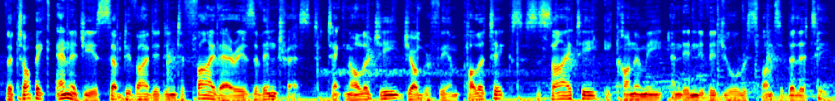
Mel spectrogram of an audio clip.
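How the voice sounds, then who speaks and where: A man reading a scripted promotional voice-over as a documentary narrator, in a measured, formal and informative way. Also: low voice, lively intonation. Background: music bed.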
